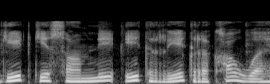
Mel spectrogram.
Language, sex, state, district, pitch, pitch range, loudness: Hindi, male, Jharkhand, Ranchi, 160 Hz, 135-180 Hz, -14 LUFS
